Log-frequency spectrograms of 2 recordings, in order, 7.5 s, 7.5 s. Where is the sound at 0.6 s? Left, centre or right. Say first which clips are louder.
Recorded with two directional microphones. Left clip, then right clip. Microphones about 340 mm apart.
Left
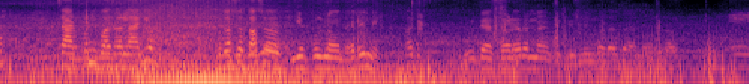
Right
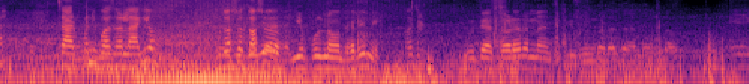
Even; centre.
